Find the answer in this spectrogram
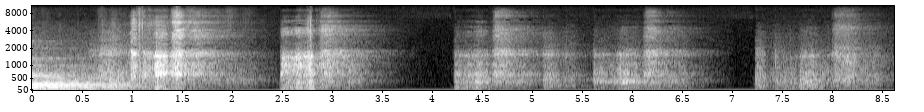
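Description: The last held chord of the opera accompaniment dies away, then near silence broken by a string of faint, soft breaths or sighs about every second and a half, picked up by a performer's headset microphone.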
